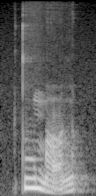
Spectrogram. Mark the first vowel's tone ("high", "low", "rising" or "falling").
high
